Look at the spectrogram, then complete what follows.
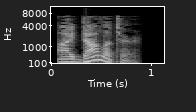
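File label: "idolater", English, British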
